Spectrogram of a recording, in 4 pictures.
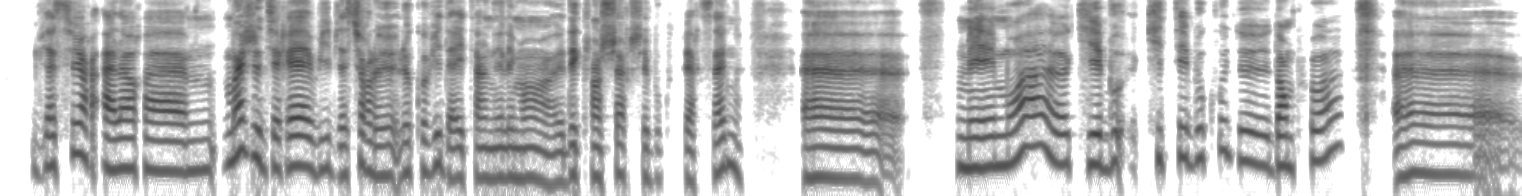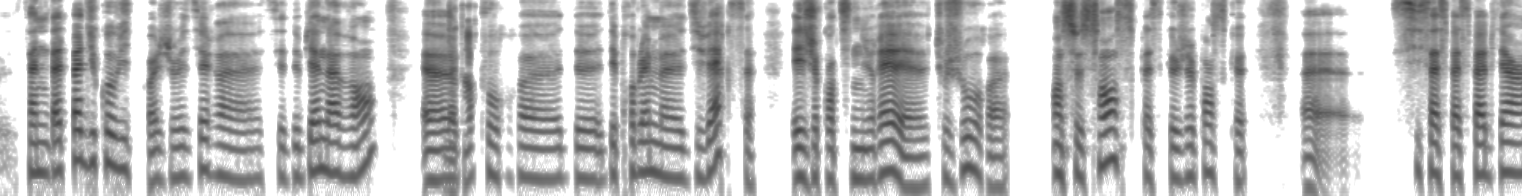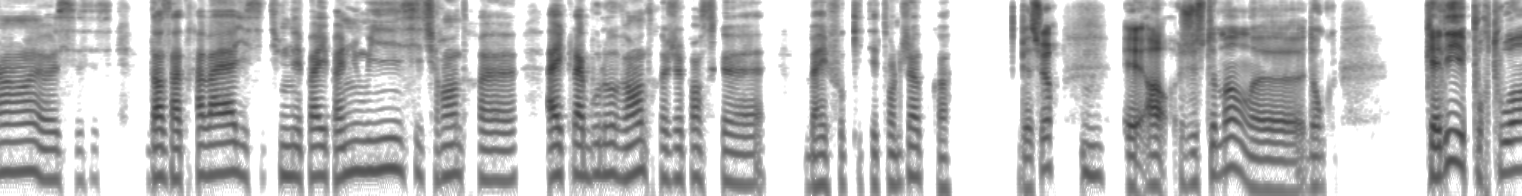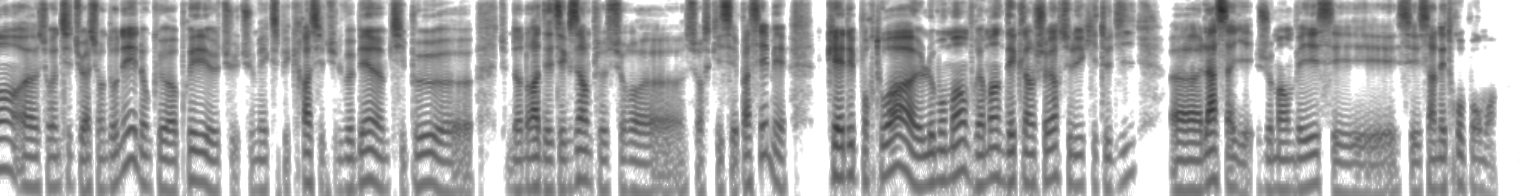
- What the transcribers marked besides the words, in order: drawn out: "heu"; drawn out: "heu"; drawn out: "heu"; drawn out: "heu"; drawn out: "c'est"
- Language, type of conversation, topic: French, podcast, Qu’est-ce qui te ferait quitter ton travail aujourd’hui ?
